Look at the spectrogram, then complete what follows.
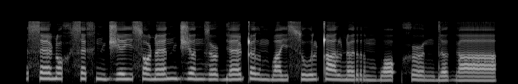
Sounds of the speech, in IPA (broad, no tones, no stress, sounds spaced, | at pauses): s ɛ ɳ ɔ x s ɛ x n d͡ʒ e j s ɔ ɳ ɛ n d͡ʒ ə n z ə˞ ɡ ɛ ʈ ə l m b a j s u l ʈ a l ɳ ə r m b ɔ ʔ x ə˞ n d ə ɡ a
